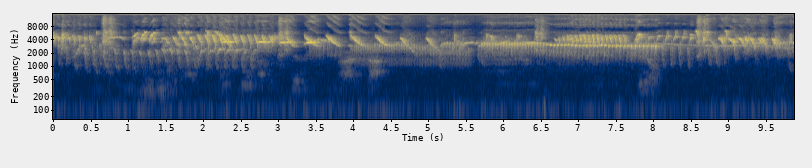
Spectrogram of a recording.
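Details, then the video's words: Rapid pulsed rolls, sweeping slurred notes and a long level trill near the end come from a female Spanish timbrado canary singing continuously. "Female Canary Timbrado That Sings"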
